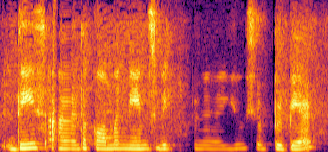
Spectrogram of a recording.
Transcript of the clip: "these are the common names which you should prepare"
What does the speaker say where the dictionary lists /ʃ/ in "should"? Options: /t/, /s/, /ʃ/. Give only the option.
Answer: /ʃ/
